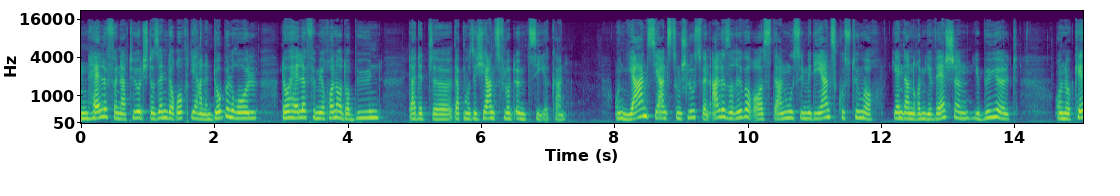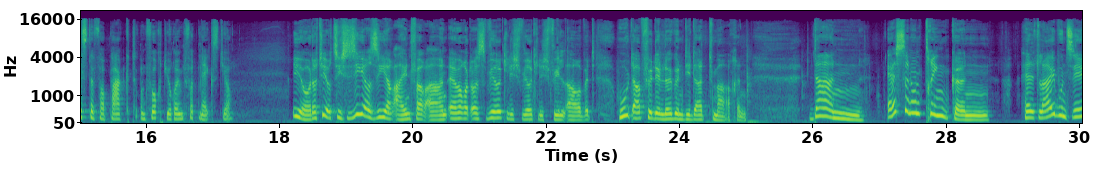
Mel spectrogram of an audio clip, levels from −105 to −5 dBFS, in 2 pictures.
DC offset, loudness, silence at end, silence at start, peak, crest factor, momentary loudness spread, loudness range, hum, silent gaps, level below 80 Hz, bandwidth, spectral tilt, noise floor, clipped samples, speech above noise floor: under 0.1%; -22 LUFS; 0 s; 0 s; -6 dBFS; 18 dB; 10 LU; 4 LU; none; none; -58 dBFS; 16.5 kHz; -4.5 dB/octave; -59 dBFS; under 0.1%; 38 dB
